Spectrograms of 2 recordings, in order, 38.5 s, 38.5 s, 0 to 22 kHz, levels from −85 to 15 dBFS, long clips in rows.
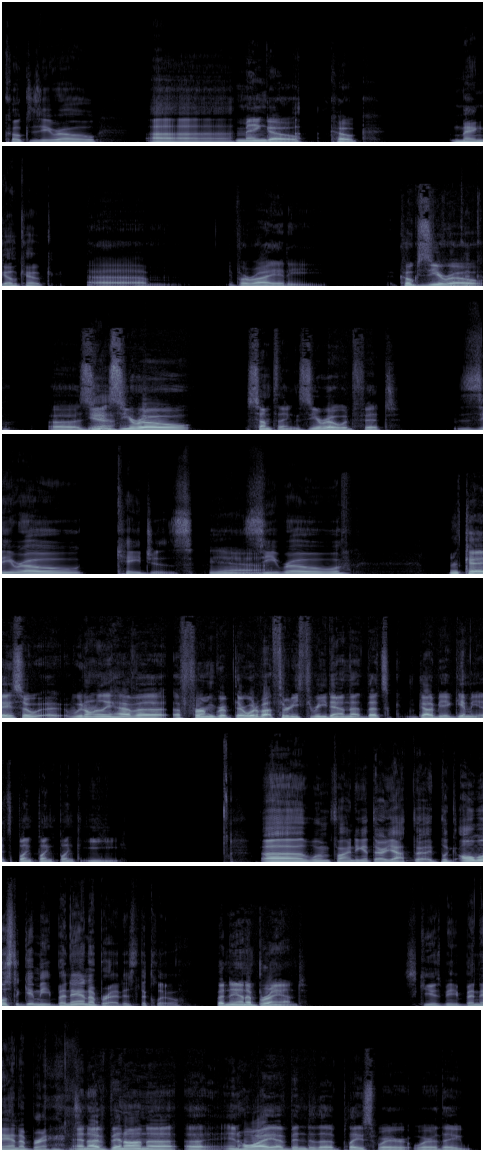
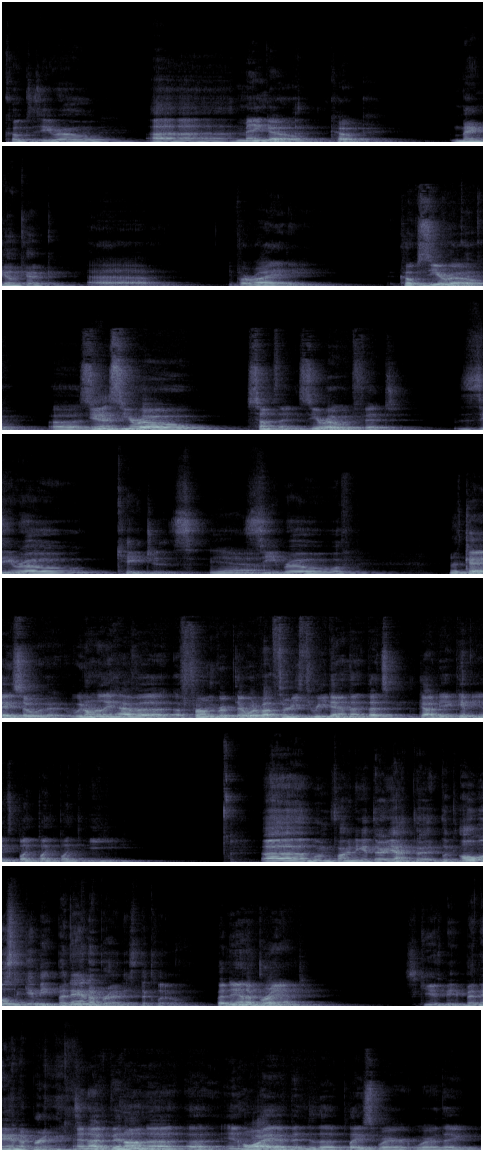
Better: first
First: none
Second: room echo; slight; dies away in 0.6 s // off-mic speech; somewhat distant

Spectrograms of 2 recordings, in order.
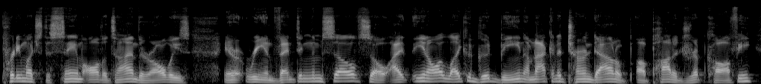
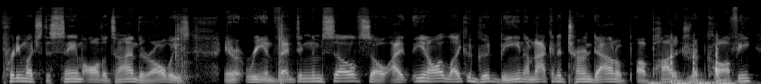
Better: first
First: none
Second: footsteps; noticeable; from 2 to 3 s; peak 10 dB below the speech // door banging; noticeable; at 6.5 s; peak level with the speech

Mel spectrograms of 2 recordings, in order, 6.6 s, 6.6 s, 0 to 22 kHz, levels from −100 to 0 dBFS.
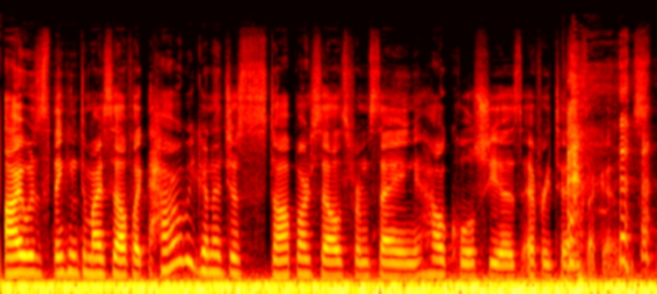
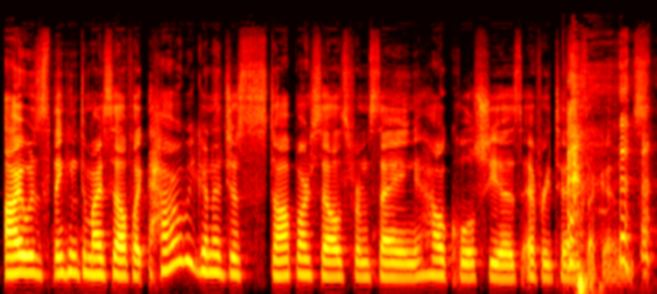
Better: second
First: low rumble; noticeable; throughout; 15 dB below the speech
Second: none

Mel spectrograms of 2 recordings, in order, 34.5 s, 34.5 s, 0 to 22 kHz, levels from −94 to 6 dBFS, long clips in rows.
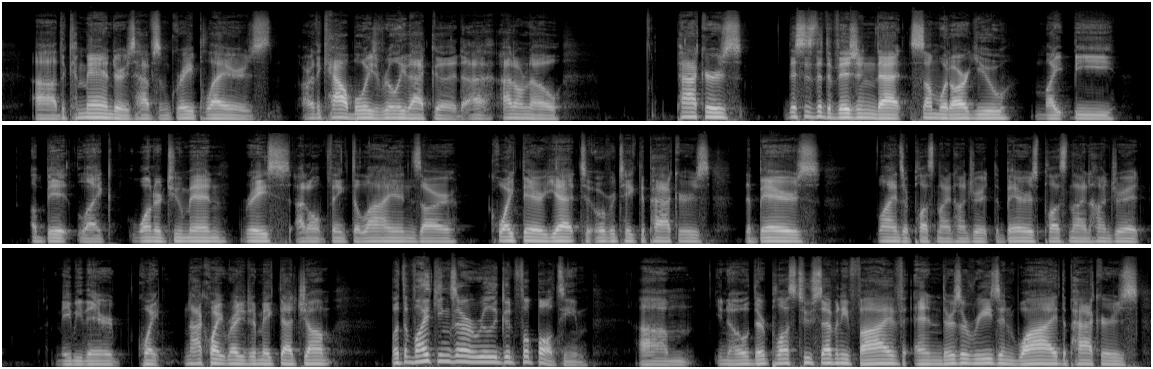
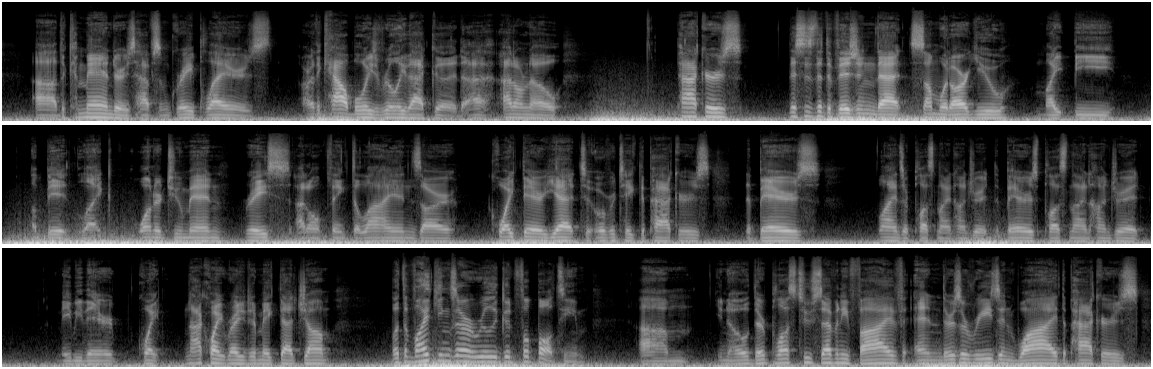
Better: first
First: none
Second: wind noise on the microphone; occasional gusts; 20 dB below the speech

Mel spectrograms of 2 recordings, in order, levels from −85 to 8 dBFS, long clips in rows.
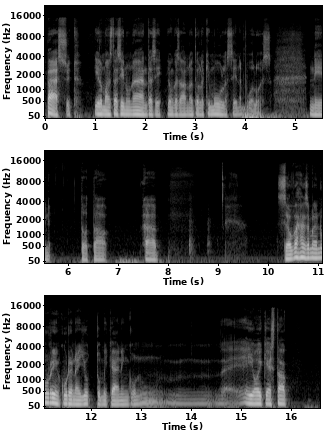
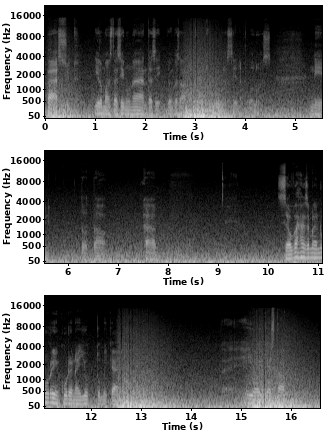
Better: first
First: none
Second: wind noise on the microphone; heavy; 5 dB below the speech

